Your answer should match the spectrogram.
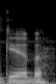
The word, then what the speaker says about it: gib: Or is it jib? I don't know. I always pronounce the word as gib. Some people pronounce it as jib, though.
